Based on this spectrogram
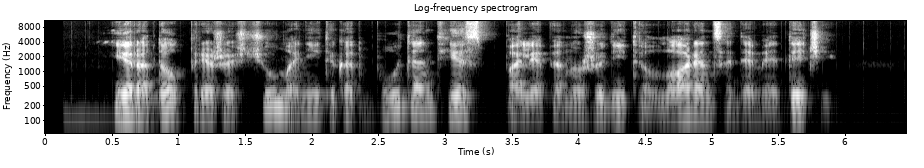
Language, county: Lithuanian, Panevėžys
